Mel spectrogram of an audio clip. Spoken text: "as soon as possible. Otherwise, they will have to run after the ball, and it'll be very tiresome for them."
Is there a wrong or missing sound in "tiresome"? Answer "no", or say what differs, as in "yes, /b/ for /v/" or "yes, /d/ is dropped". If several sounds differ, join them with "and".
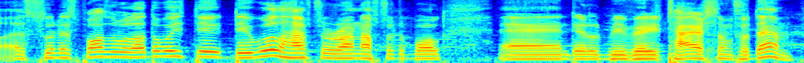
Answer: no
